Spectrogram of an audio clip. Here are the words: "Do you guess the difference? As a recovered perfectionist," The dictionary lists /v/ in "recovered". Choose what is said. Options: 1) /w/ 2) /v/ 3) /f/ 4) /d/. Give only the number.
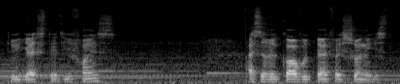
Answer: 1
